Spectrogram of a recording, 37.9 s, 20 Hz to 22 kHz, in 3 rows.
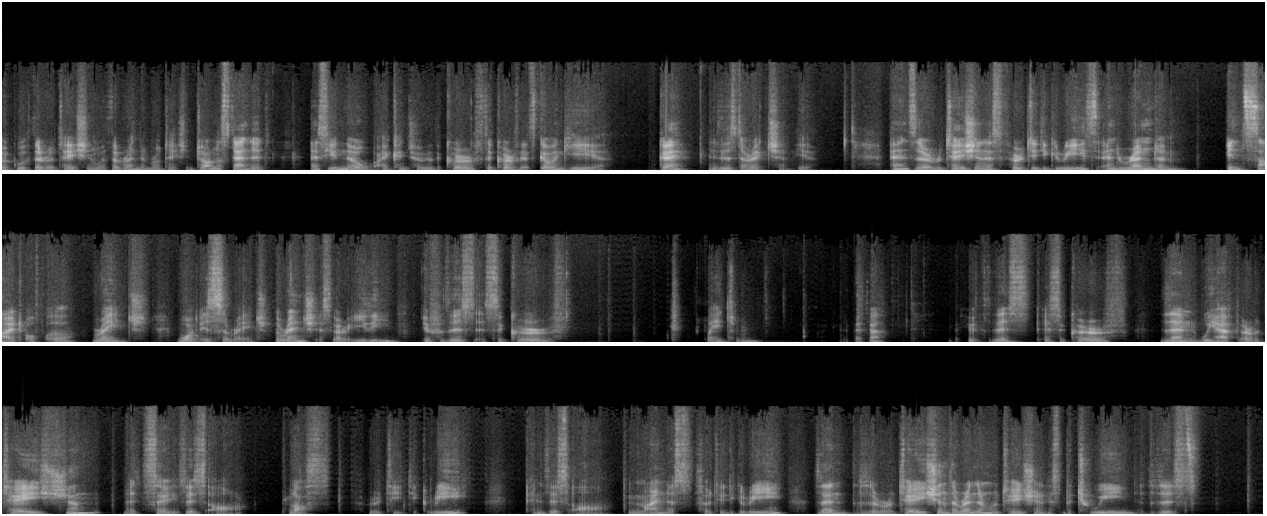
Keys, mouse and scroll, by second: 2.0 scroll down 1, 2.8 scroll down 1, 2.8 shift+middle click, 6.9 shift+middle click, 6.9 scroll down 1, 6.9 shift+middle click, 15.7 ctrl+s, 15.8 scroll down 1.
